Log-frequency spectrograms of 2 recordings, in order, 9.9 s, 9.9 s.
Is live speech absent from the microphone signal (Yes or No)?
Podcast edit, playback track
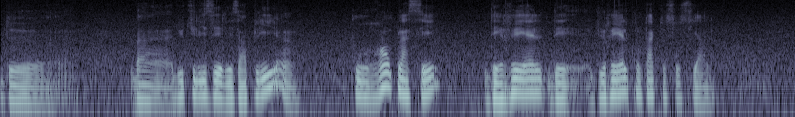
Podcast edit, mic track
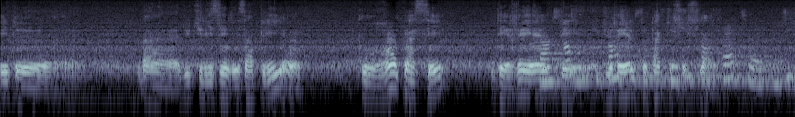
No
